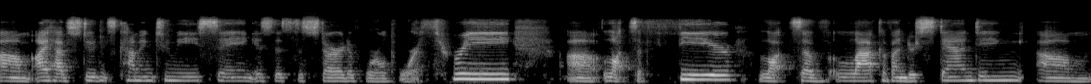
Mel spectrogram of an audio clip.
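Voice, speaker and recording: A woman speaks very slowly in a fairly low voice with ordinary pitch variation. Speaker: grade two teacher. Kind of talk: online panel talk.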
